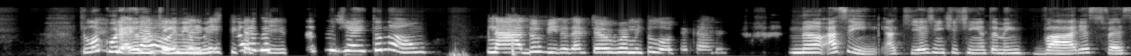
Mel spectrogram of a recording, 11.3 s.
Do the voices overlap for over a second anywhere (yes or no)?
yes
